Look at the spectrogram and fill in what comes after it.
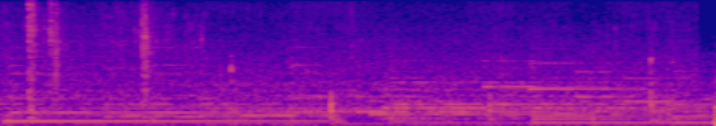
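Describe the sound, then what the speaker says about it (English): Thinly sliced shallots frying in vegetable oil over medium heat, a steady close sizzle and crackle like light rain, with a faint background hum and no talking. "On medium heat, let's fry the thinly sliced shallots in vegetable oil."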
